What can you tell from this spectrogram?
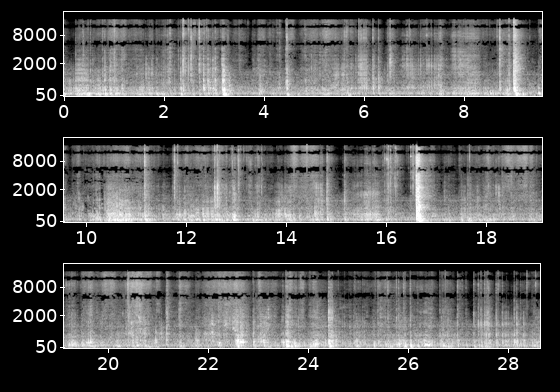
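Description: Fingernails scratching and picking at packing tape on a cardboard box: a run of small irregular scrapes and ticks, with a few sharp clicks, the loudest about sixteen seconds in.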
